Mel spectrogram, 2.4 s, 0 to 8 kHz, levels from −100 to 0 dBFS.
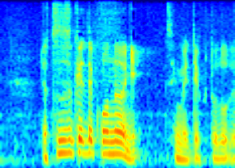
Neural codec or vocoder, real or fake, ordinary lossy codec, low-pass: none; real; none; none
